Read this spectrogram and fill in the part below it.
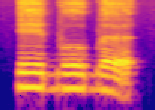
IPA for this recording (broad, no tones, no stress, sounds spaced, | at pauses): e b o b ɜ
